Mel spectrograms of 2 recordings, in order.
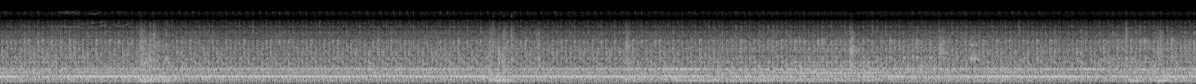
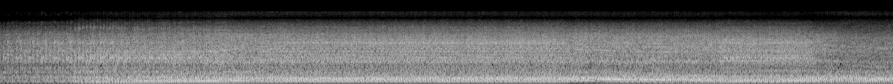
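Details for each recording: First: John Deere 5203 diesel tractor with 512 loader, 740 hours, which had a hydraulic problem and milky oil: after an oil and filter change it idles with a steady diesel clatter and an even beat, and the hydraulic pump does not labour. Healthy running. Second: Tractor diesel running warm: whine rises then surges briefly as hydraulics kick in, only once in a while; owner hopes a new hydraulic pump fixes it.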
